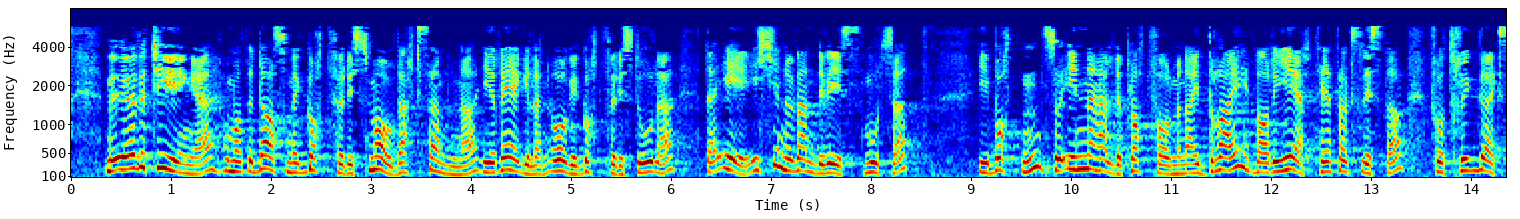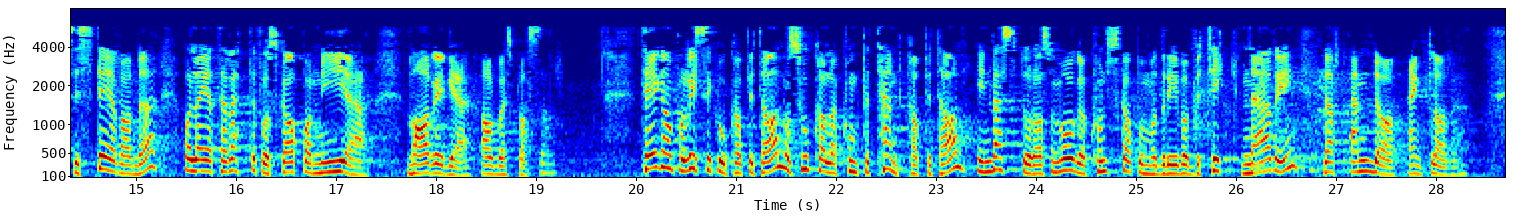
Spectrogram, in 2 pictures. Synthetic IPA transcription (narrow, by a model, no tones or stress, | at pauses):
mɛøːʋəʈʰyːɪŋəʊmɑt̪d̪ɑsɔmæɡɔt̪ːfɔɖɪsmoʊʋæɾksɛmd̪nəɪɾeːɡələnoːɡæɾɡɔt̪ːfɔɖɪst̪uːɾə | d̪̥æɪæɪçːənœd̪ʋɛnd̪ɪʋiːsmuːt̪sɑt̪ː | ɪbɔt̪n̩sɔɪnːəhɛld̪əpʰlɑt̪fɔɾmənæɪbɾæɪʋɑɾɪeːɾt̪ʰːeːt̪ʰɑːkslɪst̪ɑfɔɾt̪ʰɾʏɡːɑɛksɪst̪eːɾɑnd̪əolæɪɑt̪ʰɪlɾɛt̪ːəfɔɾɔskɑːpɑnyːəʋɑːɾɪɡəɑɾbæɪspʰlɑ̰səɾ | t̪ʰɪlɡɑŋpʰɔɾɪsɪkʊkʰɑpɪt̪ʰɑːlɔsoːkʰɑlɑkʰʊmpət̪ʰɛnt̪kʰɑpɪt̪ʰɑːlɪnʋɛst̪ʊɾɑsɔmoːɡhɑɾkʰʉnskɑːpʊmɔd̪ɾiːʋɑbʉt̪ʰɪkːnæːɾɪŋʋæɾt̪ʰɛnd̪ɔɛŋklɑɾə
